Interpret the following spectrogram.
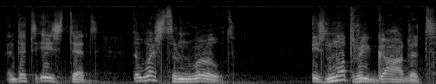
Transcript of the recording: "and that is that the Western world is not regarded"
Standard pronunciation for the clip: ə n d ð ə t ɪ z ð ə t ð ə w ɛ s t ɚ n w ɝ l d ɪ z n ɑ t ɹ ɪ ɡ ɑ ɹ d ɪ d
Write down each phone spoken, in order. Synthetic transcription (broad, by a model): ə n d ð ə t ɪ z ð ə t ð ə w ɛ s t ɚ n w ɝ l d ɪ z n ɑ t ɹ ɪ ɡ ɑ ɹ d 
